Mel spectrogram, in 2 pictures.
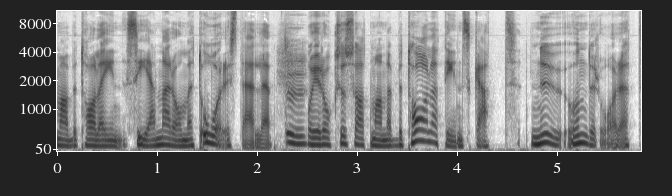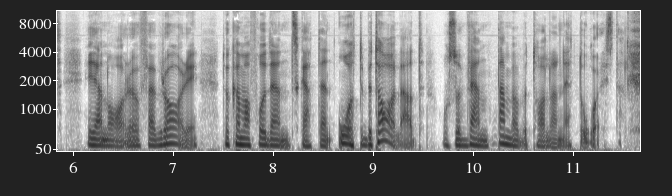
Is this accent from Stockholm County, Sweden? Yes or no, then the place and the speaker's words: no; Uppsala, Uppsala County, Sweden; moved away; jag kommer från Uppsala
